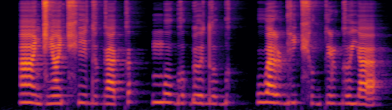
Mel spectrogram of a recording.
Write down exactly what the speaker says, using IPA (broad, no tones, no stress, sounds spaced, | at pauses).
ã d͡ʑ ã t͡ɕʰ i d ɵ ɡ a k | m o ɡ o ɠ ɵ d ʊ ɡ | w a ɭ ɡ i t͡ɕʰ ʊ ɡ k i ɭ ɡ ɵ j a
